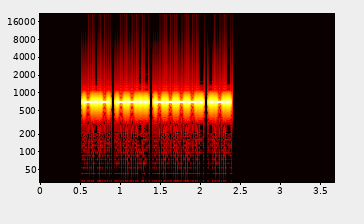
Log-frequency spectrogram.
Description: Morse code, heard as a keyed tone, about 34 wpm, 700 Hz. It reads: KZ9R
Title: USA Call Signs - 4 Characters - Repeated 3x - 35wpm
